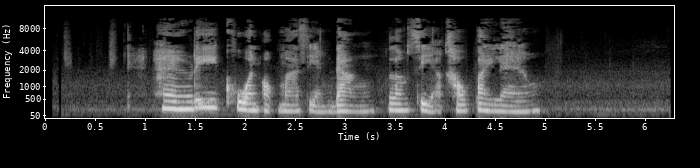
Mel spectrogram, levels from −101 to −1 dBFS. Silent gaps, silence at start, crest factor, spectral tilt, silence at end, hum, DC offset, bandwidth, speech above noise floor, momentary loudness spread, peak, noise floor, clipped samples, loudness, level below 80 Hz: none; 0.95 s; 22 dB; -6 dB/octave; 1.35 s; none; under 0.1%; 11 kHz; 34 dB; 11 LU; -4 dBFS; -57 dBFS; under 0.1%; -24 LUFS; -68 dBFS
